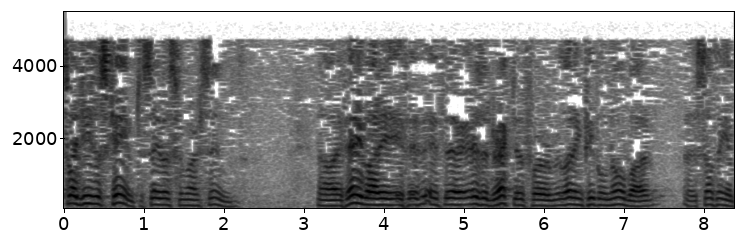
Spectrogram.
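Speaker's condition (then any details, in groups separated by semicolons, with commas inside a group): Parkinson's; wakes up around 3 am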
